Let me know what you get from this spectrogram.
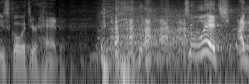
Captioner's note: audience laughing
